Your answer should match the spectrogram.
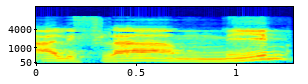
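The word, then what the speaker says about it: الم: lam ini bagaimana mengucapkannya Alif tidak dibaca Mad tidak dibaca panjang Adapun lam lam dibaca panjang enam harokat lalu disusul oleh huruf Mim Kim dibaca panjang dengan panjang 6 harakat antara lam dan mim digunakan dengan guna sangat sempurna jadi cara membaca Alif Lam Mim adalah alif.lam.mim diantara lam dan mim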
